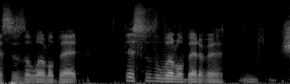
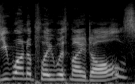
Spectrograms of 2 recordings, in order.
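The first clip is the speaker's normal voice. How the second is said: loud, very high, put-on shrill girlish scream; 12 semitones higher, 6 dB louder than usual. Retelling a haunted house scare: imitating a girl screaming. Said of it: "this girl jumps out and screams at us".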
